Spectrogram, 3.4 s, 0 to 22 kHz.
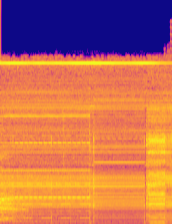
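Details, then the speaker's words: Mortal Kombat 2 arcade PCB sound board with no test tone and no game audio: only a steady electrical hum, buzzing tones and faint pops as the ROMs are checked. A digital-to-analog converter issue was suspected. "and we don't have any audio we just have the noises"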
